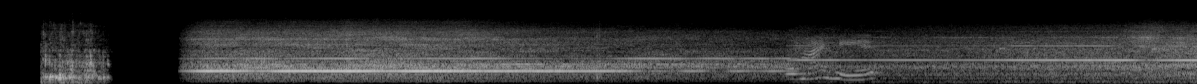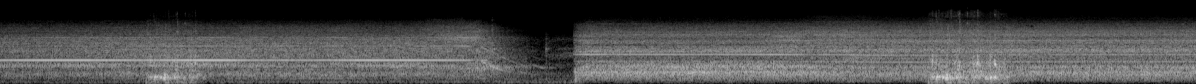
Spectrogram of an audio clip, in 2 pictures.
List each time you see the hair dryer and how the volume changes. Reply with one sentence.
The hair dryer can be heard from 1.8 to 23.8 s, getting quieter then louder.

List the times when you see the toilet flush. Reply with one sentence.
The toilet flush can be heard from 0.4 to 1.1 s, from 13.4 to 14.1 s and from 21.2 to 22.1 s.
